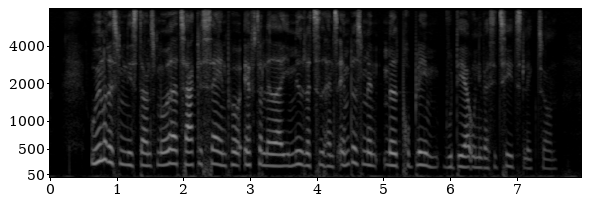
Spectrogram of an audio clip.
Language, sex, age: Danish, female, 21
